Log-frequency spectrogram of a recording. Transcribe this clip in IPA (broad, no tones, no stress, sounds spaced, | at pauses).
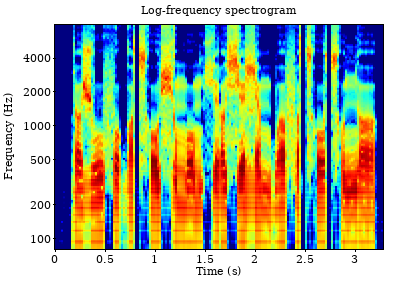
ɾ ʌ ʒ u f o ɡ ɒ t͡sʰ o ɕ o m o m ç e ɾ ʌ ɕ e ɮ ɛ m b ʌ f ʌ t͡sʰ o t͡sʰ o ɲ ʌ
